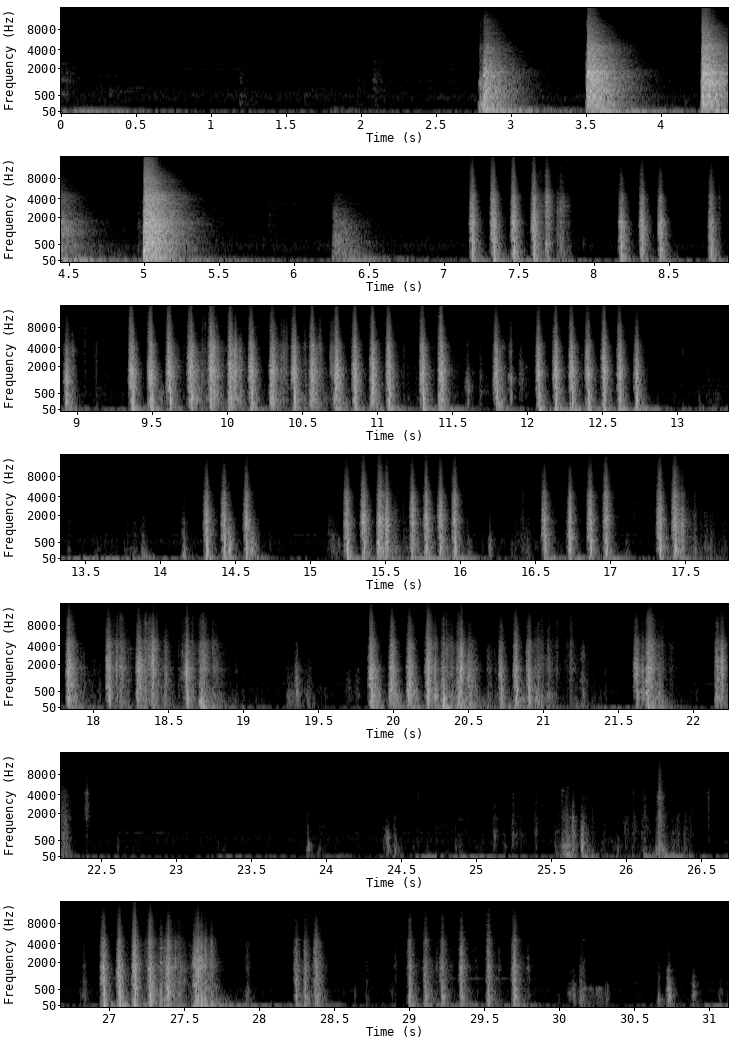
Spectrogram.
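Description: Demolition of a wooden ceiling: four loud separate blows about three seconds in, then repeated bursts of rapid knocking and rattling as the boards are worked loose.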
